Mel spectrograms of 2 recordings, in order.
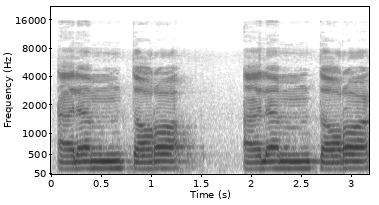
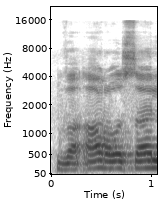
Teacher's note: طرح پڑھنا ہے، الم تر کیف، تو را کے اوپر زبر ہے تو اس کو موٹا کریں گے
